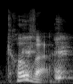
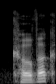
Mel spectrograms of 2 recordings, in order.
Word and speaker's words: Coava: Coffee by a company called Coava.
